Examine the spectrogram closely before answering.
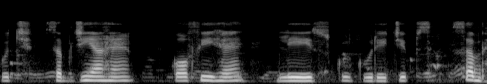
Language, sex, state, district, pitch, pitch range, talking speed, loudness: Hindi, female, Himachal Pradesh, Shimla, 175 Hz, 165-180 Hz, 125 wpm, -19 LUFS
